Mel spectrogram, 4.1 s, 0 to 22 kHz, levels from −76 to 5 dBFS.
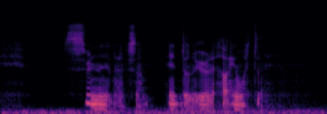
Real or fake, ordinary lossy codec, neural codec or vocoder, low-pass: fake; none; autoencoder, 22.05 kHz, a latent of 192 numbers a frame, VITS, trained on many speakers; none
